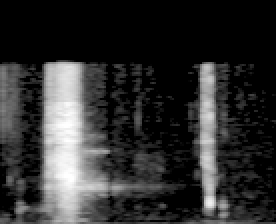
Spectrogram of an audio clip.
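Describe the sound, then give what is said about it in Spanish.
A single forceful sneeze bursts out with a sharp hissy blast, then fades into near silence, broken only by a faint brief click a second later. “Este, acá se me viene el estornudo.”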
